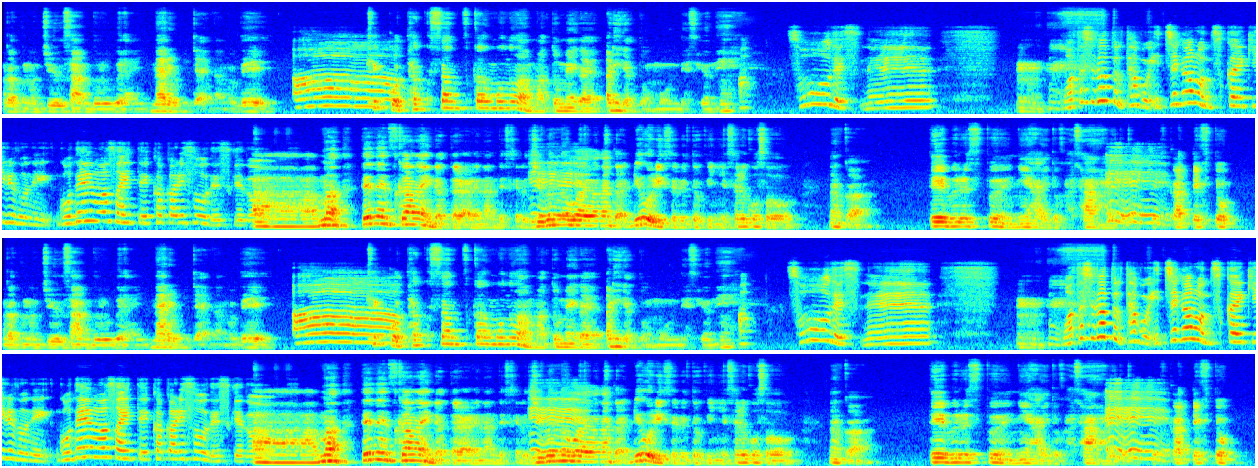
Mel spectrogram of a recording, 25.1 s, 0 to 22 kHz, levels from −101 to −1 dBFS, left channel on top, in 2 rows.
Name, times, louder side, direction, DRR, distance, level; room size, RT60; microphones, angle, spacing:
voice 1, 0.0-2.6 3.6-7.4 10.1-10.7 15.0-20.4 20.8-21.2 21.8-23.8 24.2-24.8, equal, 5° right, -1 dB, 1.0 m, -25 dB
voice 2, 2.9-4.0 7.4-7.5 7.9-9.9 10.5-15.3 17.8-18.4 23.6-24.3, right 3 dB, 40° right, 7 dB, 0.8 m, -28 dB
4.8 x 2.8 x 3.7 m, 0.28 s
head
